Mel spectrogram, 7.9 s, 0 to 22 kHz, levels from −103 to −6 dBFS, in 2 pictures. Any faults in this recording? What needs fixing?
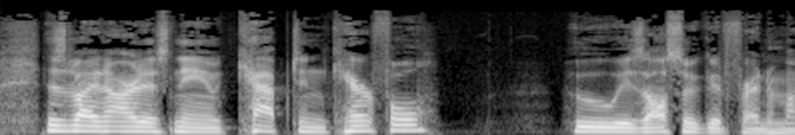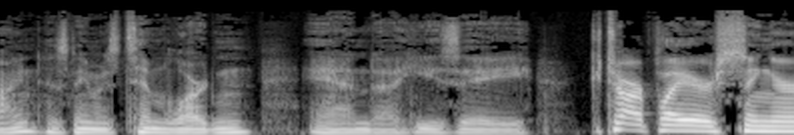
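Nothing to fix in the speech recording; no faults found.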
